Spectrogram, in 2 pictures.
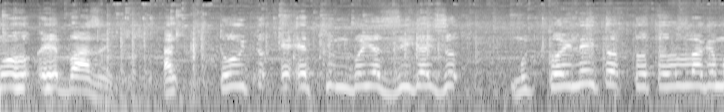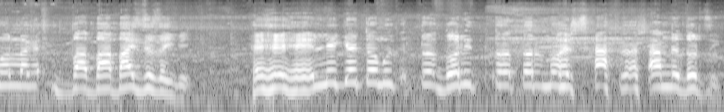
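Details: Acted stuttering by performers in a Bengali comedy skit about two stutterers; simulated stuttering.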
